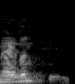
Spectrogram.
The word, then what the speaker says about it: Melbourne: So Pronunciations we, of Melbourne are perfect, by the way. I love the Australian Melbourne.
